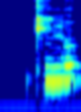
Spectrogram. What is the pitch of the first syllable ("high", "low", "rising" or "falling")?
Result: low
